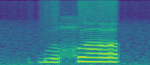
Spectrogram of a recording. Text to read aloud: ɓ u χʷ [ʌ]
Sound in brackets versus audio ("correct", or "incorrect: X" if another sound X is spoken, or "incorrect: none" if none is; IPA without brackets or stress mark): correct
